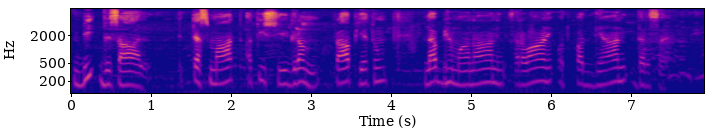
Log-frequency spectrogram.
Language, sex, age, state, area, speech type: Sanskrit, male, 18-30, Uttar Pradesh, urban, read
